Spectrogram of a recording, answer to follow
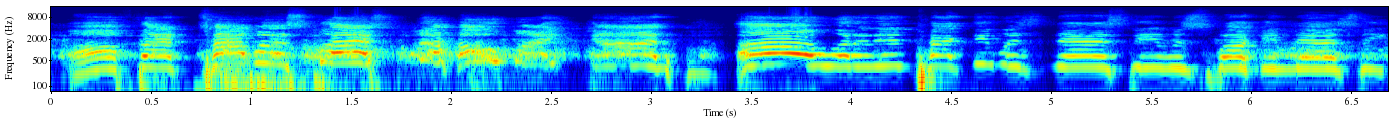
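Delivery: high, shouted wrestling call; stretched-out, excited ringside yell; shocked play-by-play. Acted. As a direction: react in shock to a brutal landing. Live call of big impact.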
